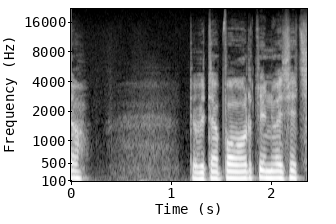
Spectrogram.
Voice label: "bord", Welsh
